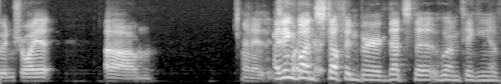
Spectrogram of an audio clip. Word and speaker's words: von Stauffenberg: And I think von Stauffenberg.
